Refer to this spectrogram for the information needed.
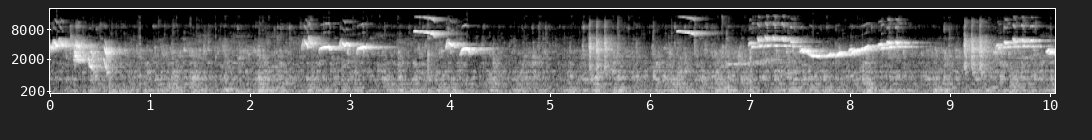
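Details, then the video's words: Blood-breasted flowerpecker (tledekan gunung) with scattered high chips and short downslurred whistles. Quiet gaps separate the notes, then a longer warbled, wavering phrase follows. "Kicau Tledekan Gunung"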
